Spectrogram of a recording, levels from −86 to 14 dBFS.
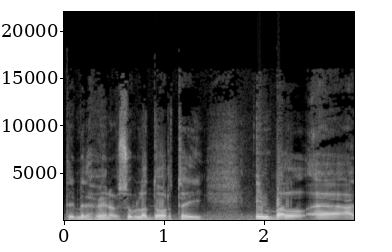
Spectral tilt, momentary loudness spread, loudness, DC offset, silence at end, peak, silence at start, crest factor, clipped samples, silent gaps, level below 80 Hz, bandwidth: -5 dB/octave; 11 LU; -11 LUFS; under 0.1%; 0 s; 0 dBFS; 0 s; 12 dB; 0.3%; none; -38 dBFS; 15.5 kHz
